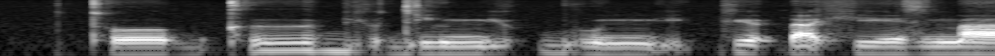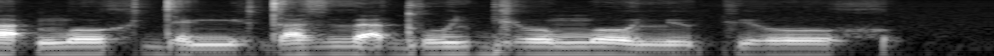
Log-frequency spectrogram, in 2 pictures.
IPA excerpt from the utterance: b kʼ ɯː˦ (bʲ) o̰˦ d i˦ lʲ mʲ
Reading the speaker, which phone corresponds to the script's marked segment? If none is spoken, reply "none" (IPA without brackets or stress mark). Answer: bʲ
